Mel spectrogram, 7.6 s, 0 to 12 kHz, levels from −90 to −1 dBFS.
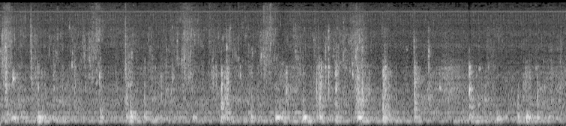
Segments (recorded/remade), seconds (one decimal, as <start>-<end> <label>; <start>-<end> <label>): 0.0-0.6 remade; 0.6-1.5 recorded; 1.5-2.7 remade; 2.7-6.1 recorded; 6.1-7.6 remade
